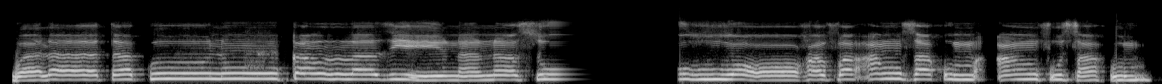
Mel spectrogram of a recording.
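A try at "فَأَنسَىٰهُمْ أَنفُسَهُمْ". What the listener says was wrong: Panjangkan dulu angnya. Fa'ansahum anfusahum. Pas mimnya ditahan. Dari sahum. Fa'ansahum. Tahan dulu.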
